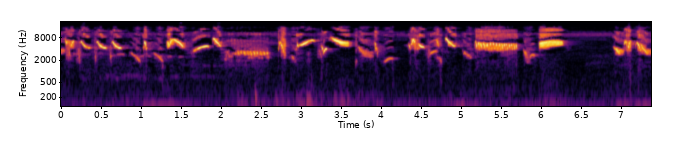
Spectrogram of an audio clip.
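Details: Black-throated canary singing energetically, a continuous run of high whistled, swooping notes and sweet sustained tones, with short pauses between phrases.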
